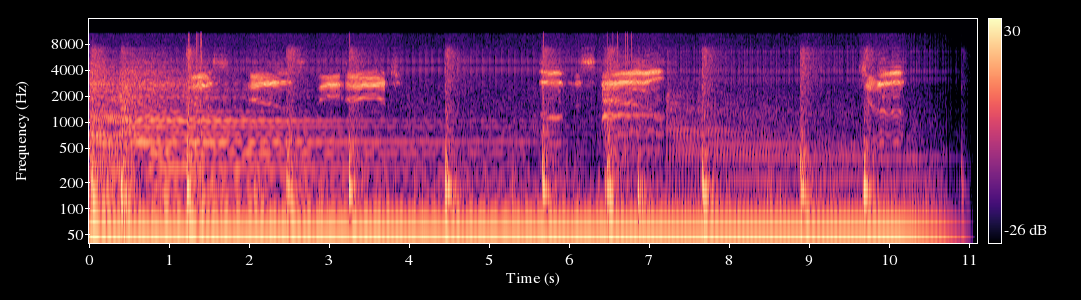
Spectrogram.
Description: Coming from the golden age of synths
classic digital sound from before digital sound was cool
